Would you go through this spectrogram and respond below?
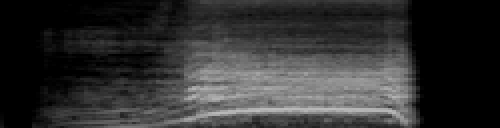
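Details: Domestic bull (Bos taurus) giving a single moo that starts low, rises into a loud, steady, strained tone held about a second, then cuts off abruptly; nothing else audible.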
